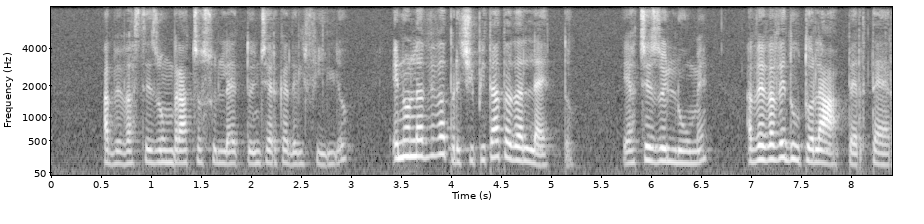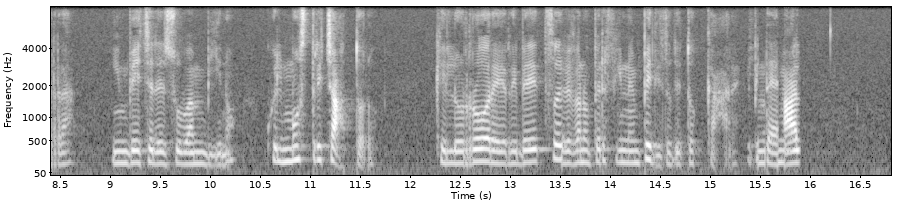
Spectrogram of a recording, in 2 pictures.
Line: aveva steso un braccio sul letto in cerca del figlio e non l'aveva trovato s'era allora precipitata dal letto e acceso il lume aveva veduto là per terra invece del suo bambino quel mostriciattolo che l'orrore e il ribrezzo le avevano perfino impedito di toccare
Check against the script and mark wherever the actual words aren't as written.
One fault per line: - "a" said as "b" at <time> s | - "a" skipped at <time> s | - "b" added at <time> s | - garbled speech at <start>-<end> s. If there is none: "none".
- "trovato s'era allora" skipped at 3.9 s
- "le" skipped at 13.5 s
- garbled speech at 15.4-15.9 s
